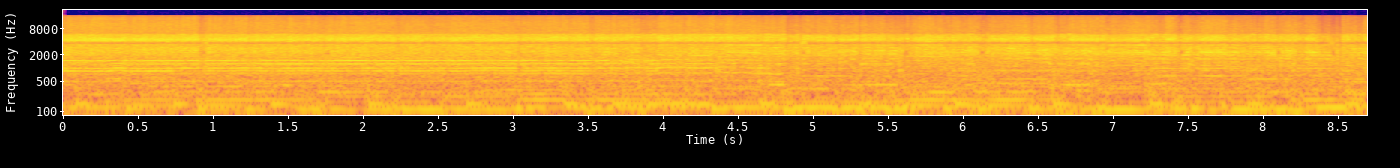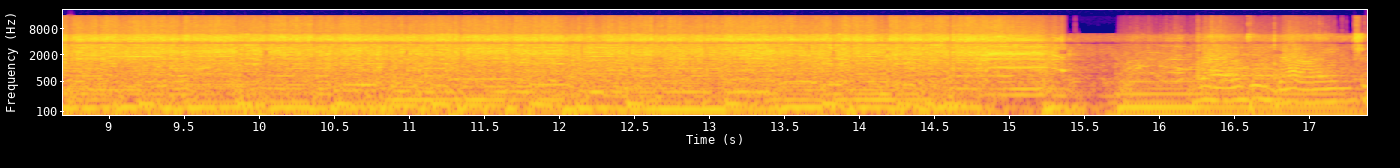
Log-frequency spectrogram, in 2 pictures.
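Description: Live rock band playing an instrumental passage with electric guitar and bass, recorded loud on a camera's built-in microphone. A guitar holds a long note over the first few seconds. The music drops out briefly just before the end.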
